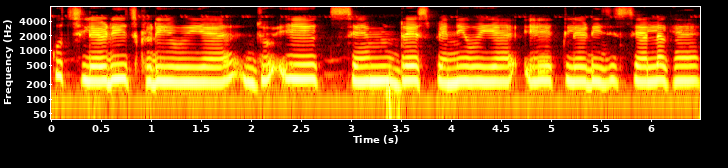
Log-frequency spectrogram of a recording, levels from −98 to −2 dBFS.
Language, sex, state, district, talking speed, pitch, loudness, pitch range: Hindi, female, Rajasthan, Bikaner, 155 wpm, 235 Hz, -14 LUFS, 230-245 Hz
